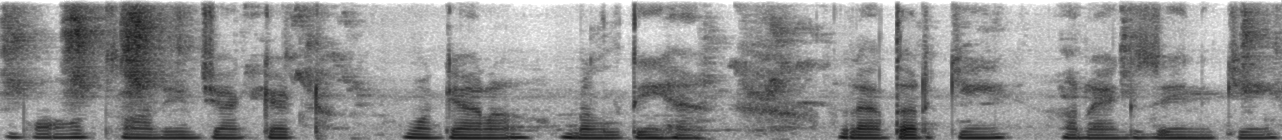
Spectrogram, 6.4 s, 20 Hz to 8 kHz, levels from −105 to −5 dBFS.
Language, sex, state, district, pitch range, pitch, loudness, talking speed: Hindi, female, Rajasthan, Bikaner, 170-185 Hz, 175 Hz, -19 LUFS, 95 wpm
